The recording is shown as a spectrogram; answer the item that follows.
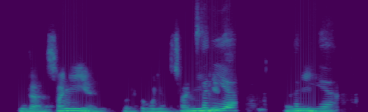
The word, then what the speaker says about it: Сания: Сания. В татарском языке у нас ударение практически всегда падает на последний слог.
